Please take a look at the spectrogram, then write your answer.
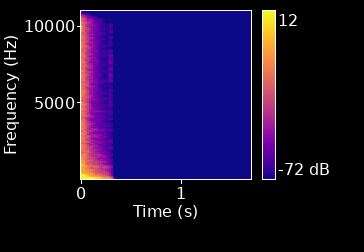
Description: Percs / Sinking Tom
